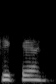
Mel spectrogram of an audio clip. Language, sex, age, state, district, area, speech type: Urdu, female, 30-45, Uttar Pradesh, Rampur, urban, conversation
